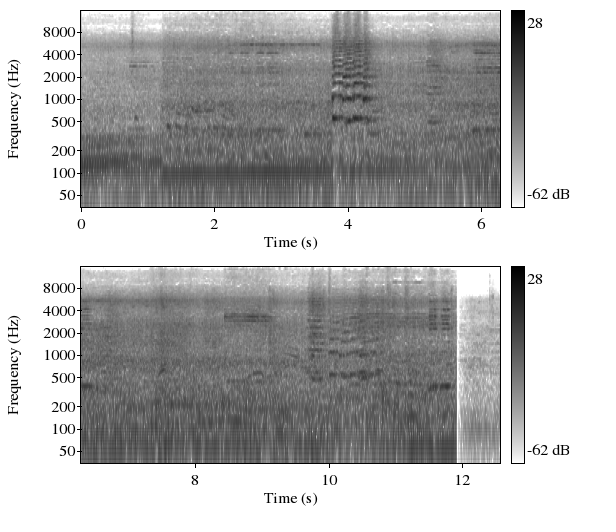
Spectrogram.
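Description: Street traffic passing close by: a motor vehicle engine running steadily, with one loud horn honk about four seconds in and shorter honks later.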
